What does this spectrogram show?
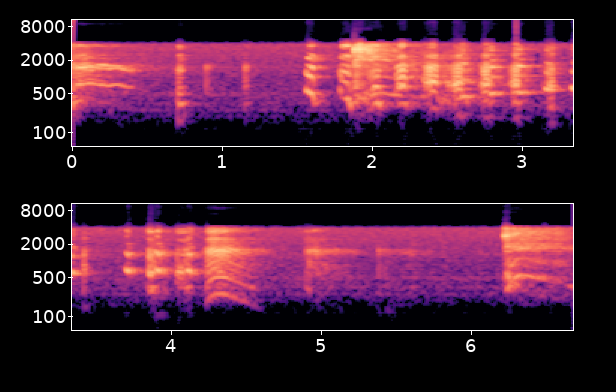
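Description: A sudden sneeze-like burst at the start, then a person laughing in quick repeated bursts for a few seconds, ending on a falling tone.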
